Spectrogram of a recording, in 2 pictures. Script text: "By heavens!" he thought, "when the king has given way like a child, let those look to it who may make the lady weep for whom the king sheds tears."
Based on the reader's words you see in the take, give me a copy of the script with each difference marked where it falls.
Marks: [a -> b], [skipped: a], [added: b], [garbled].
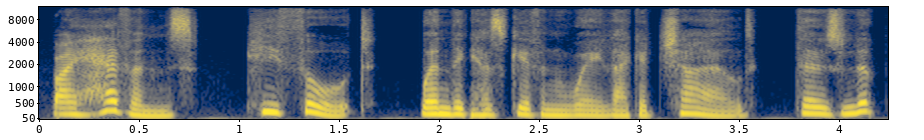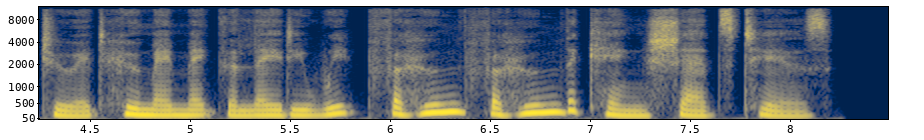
"By heavens!" he thought, "when the [skipped: king] has given way like a child, [skipped: let] those look to it who may make the lady weep for whom [added: for whom] the king sheds tears."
